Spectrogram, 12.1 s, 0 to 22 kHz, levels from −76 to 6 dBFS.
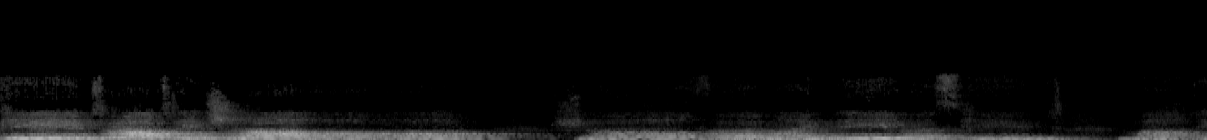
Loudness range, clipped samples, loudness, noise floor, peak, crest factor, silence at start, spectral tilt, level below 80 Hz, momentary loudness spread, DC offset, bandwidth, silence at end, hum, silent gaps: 9 LU; under 0.1%; -30 LUFS; -58 dBFS; -12 dBFS; 18 dB; 0 s; -4 dB/octave; -82 dBFS; 16 LU; under 0.1%; 10 kHz; 0 s; none; none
